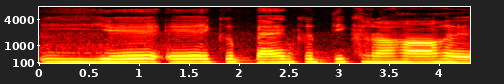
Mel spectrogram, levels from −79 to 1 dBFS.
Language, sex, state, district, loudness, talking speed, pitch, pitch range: Hindi, male, Maharashtra, Gondia, -14 LUFS, 85 wpm, 150 Hz, 150-155 Hz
